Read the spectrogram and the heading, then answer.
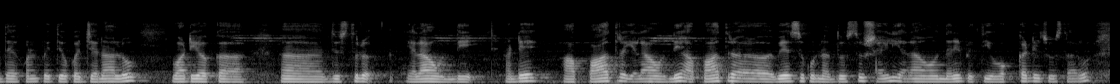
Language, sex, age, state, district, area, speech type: Telugu, male, 30-45, Andhra Pradesh, Chittoor, rural, spontaneous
